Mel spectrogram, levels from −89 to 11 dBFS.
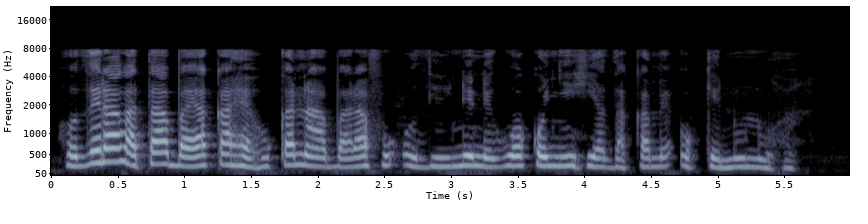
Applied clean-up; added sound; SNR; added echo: none; none; none; none.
